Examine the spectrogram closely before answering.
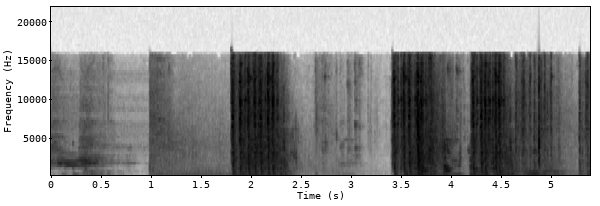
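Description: A rifle fires bursts of loud, sharp gunshots.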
